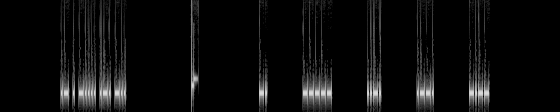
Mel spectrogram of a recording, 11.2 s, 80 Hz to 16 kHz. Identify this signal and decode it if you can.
Morse code, heard as a keyed tone, about 40 wpm, spaced as for 17 wpm, 700 Hz. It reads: AE6RD N0FPY
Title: USA Call Signs - 5 Characters - 8x Character Spacing - 40wpm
